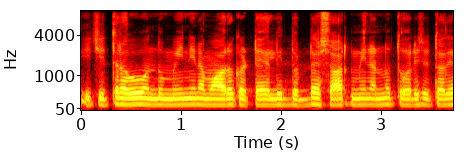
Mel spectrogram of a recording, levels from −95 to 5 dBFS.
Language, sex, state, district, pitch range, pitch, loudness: Kannada, male, Karnataka, Bangalore, 125-135 Hz, 130 Hz, -16 LUFS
